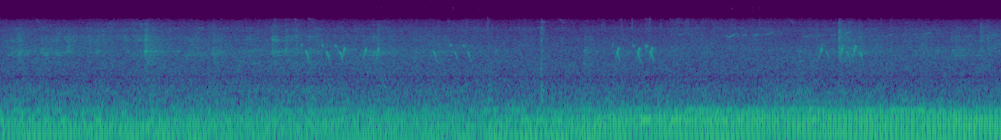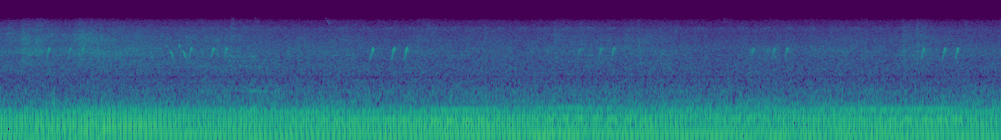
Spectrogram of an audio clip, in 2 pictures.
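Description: A steady low engine drone from an unseen motor, with short quick chirping calls of small birds every second or two.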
